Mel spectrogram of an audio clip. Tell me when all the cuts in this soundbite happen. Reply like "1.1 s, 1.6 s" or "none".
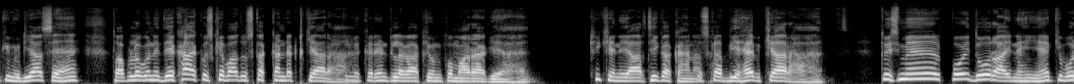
3.6 s, 7.0 s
